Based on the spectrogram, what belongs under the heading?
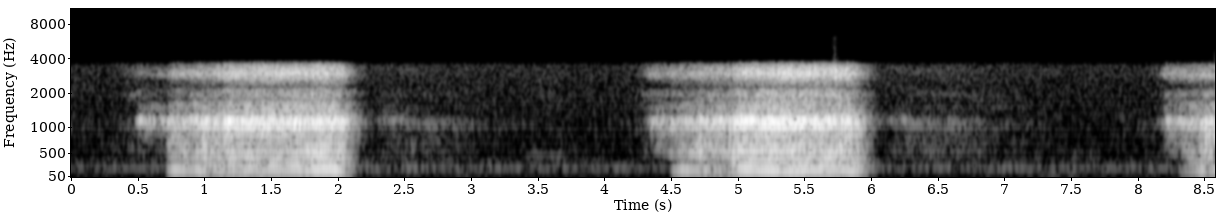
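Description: Loud, rough, rattling snores lasting about a second and a half each, with quiet gaps between, about 16 per minute: steady snoring in sleep.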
